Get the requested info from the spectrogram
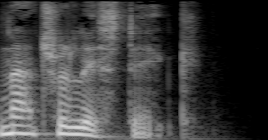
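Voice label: "naturalistic", British English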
